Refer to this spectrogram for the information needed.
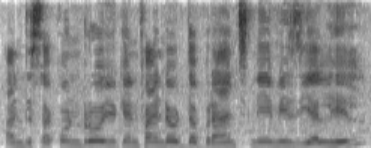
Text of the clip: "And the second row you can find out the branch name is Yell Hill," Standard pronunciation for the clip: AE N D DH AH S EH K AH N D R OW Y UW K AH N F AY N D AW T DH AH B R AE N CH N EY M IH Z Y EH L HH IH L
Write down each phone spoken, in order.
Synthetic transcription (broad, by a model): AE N D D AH S EH K AH N D R OW Y UW K AH N F AY N D AW T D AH B R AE N S N EY M IH Z Y EH L HH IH L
